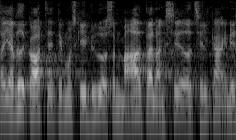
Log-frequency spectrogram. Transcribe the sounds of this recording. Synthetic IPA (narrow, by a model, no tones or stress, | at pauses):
ɒjɑ̈ɪʋe̝ð̰ɡ̥ɒ̽d̥æd̥e̝mɒ̽sɡ̥e̝̰ːly̰ːð̰ˠɐsɒ̽nmɑ̈ːð̞̩ˠb̥ælɑ̈ŋse̝̰ːɐð̞̩ˠt͡sʰe̝lɡ̥ɑ̈ŋ̰ine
